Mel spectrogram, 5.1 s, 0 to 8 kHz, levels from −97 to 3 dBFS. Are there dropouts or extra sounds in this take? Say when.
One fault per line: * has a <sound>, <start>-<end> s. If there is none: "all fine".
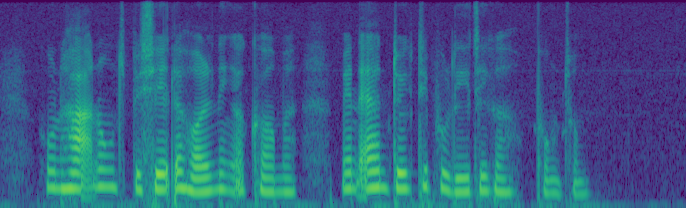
all fine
